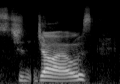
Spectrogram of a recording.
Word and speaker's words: St. Giles: But it looks like it was filmed in Chalfont, St. Giles, Buckinghamshire. – I don't know how Chalfont should be pronounced. I'm going to guess you're right there, but it's Giles, St. Giles, in Buckinghamshire.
